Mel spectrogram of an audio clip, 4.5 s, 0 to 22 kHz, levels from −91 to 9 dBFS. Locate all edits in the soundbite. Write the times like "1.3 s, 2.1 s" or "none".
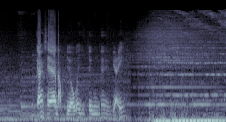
none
